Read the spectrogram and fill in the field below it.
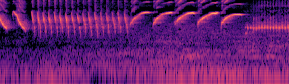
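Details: Canary singing for training: brief downward slurs, a fast pulsing buzzy roll, then five clear rising-and-falling whistled notes in quick succession, ending in a soft rattling trill.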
